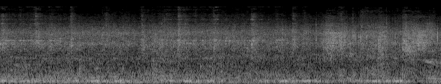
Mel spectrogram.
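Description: Crinkly plastic packaging rustling as packs of Milo sachets are handled, louder near the end, over steady supermarket background noise.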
